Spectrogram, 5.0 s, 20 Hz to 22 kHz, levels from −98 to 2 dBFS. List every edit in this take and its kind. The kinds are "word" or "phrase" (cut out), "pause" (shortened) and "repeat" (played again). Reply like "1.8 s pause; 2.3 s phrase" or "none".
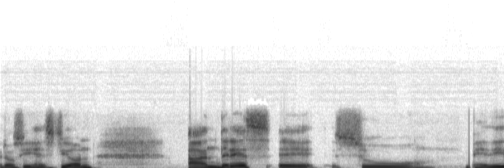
none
